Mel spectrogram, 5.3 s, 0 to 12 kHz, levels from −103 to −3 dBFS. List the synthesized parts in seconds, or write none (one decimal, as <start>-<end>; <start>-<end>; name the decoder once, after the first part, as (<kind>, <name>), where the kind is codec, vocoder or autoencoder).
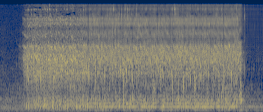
1.7-5.3 (vocoder, BigVGAN v2)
